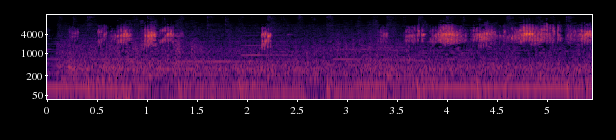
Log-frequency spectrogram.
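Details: Common Swifts give their long in-flight cry, shrill, drawn-out, harsh screams in several bursts, with a faint steady hum underneath.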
